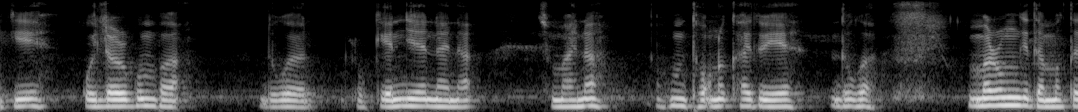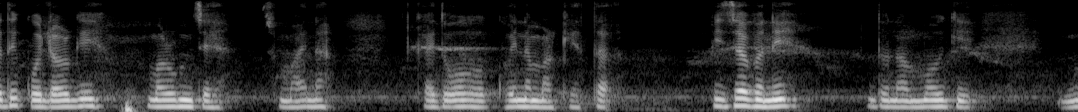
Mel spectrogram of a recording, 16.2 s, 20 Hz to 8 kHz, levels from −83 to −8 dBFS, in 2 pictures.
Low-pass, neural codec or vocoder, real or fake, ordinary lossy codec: none; none; real; none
